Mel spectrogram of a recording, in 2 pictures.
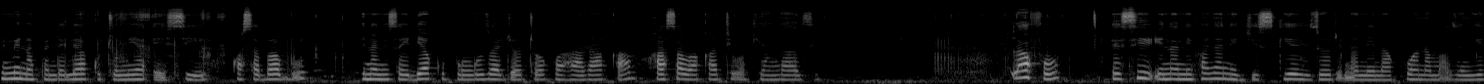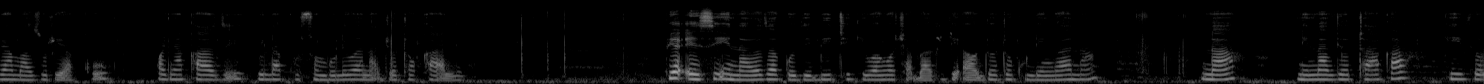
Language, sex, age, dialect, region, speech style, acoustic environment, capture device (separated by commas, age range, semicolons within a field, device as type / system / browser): Swahili, female, 25-34, Kenya - Nairobi Sheng-influenced, Kenya, happy, music; silence, mobile / Linux / Chrome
